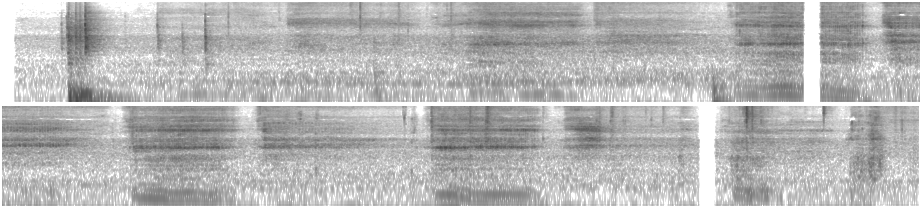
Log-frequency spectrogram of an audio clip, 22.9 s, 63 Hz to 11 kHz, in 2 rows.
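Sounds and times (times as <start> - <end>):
person snoring: 5.4 - 19.3.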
